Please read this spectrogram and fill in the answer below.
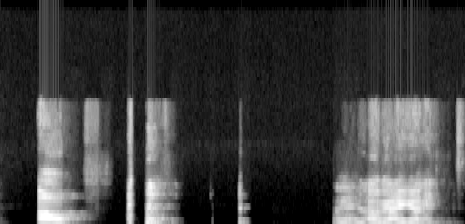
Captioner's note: laughter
